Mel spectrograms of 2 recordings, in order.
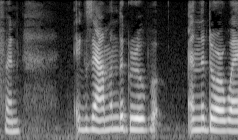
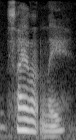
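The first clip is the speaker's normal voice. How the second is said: ordinary delivery, nothing marked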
